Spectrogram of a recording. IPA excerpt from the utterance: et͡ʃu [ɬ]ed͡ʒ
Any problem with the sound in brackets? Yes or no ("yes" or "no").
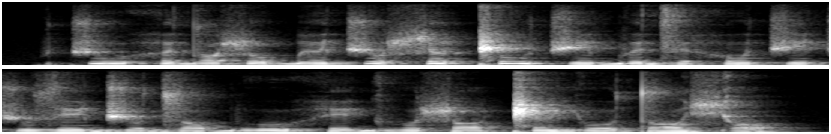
yes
